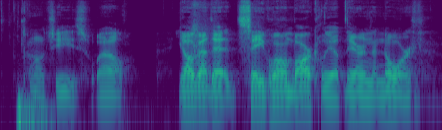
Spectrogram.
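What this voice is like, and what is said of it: Put-on Southern American accent. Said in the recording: “I want a Southern accent. ... There's your Southern accent. That was a little bit more Alabama.”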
